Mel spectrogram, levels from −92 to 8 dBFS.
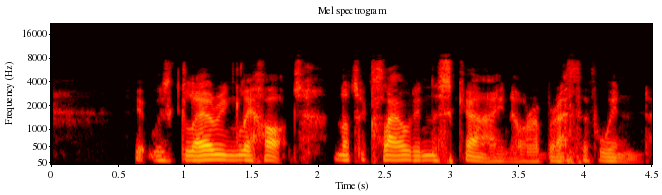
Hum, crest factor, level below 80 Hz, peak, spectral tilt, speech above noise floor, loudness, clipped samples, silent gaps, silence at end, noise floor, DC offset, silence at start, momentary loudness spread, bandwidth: none; 22 dB; -62 dBFS; -10 dBFS; -5 dB/octave; 34 dB; -32 LUFS; under 0.1%; none; 0 s; -67 dBFS; under 0.1%; 0.05 s; 13 LU; 9.2 kHz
